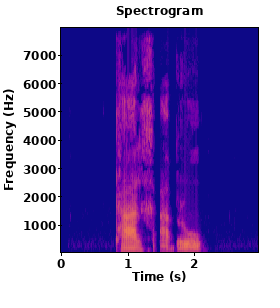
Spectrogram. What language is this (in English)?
Persian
